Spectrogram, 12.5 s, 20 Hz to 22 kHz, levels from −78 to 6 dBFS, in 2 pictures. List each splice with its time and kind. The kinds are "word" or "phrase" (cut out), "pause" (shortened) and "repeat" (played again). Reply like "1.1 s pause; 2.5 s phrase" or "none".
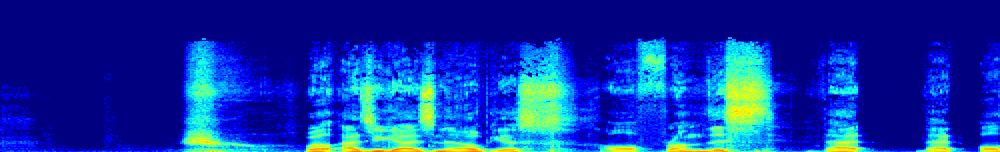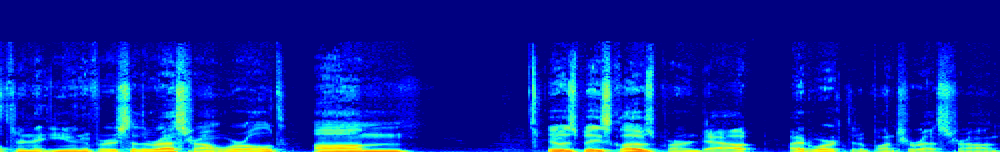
8.1 s pause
